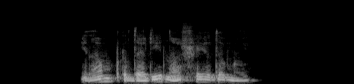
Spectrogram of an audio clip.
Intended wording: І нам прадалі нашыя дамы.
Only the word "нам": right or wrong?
right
